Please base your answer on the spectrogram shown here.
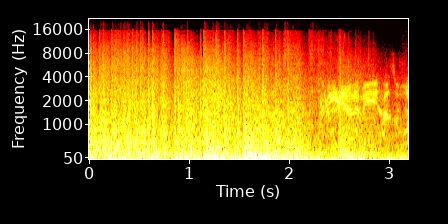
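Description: Rapid machine gun bursts crackle through a Company of Heroes 2 battle, dense and continuous over booming explosions, with a whistling tone rising near the end.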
